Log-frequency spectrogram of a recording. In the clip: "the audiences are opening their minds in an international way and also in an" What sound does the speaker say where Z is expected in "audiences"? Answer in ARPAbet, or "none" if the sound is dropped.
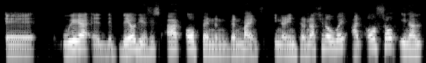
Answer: S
